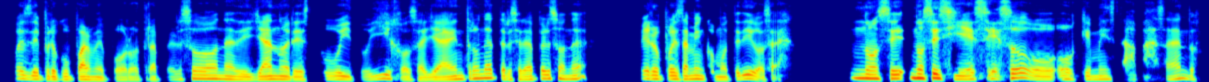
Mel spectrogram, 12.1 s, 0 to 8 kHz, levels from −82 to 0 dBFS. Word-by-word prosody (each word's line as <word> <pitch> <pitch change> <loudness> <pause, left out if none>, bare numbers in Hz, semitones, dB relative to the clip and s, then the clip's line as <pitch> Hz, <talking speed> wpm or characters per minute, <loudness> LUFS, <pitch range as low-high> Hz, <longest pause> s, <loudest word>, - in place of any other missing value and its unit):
pues, 135 -3 -2
de 120 -1 +1
preocuparme 105 -3 0
por 95 0 -7
otra 95 -2 -7
persona, 115 +4 0
de 100 -1 -2
ya 110 +2 +4
no 115 -1 +2
eres 100 -2 -1
tú 115 0 -3
y 110 - +1
tu 100 +3 -15
hijo, 120 -2 -3
o - - -3
sea, 90 -2 -4
ya 100 +2 +1
entra 120 +4 0
una 155 +2 +2
tercera 110 -4 -2
persona, 135 -1 -1 0.5
pero, 130 -3 +1
pues, 120 +2 +1
también, 120 +1 +2
como 100 -1 -5
te 115 - -5
digo, 130 -2 +2
o - - -4
sea, - - -7 0.7
no 150 -3 +4
sé 140 +5 +3
no 155 -2 +7
sé 155 0 +7
si 120 -2 +1
es 120 +1 0
eso, 155 +5 +3
o 105 -2 0
o, 120 -1 -2
¿qué 115 - -4
me 115 +1 -4
está 115 -1 -8
pasando? 115 +1 -5
115 Hz, 210 wpm, -23 LUFS, 105-130 Hz, 0.7 s, no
